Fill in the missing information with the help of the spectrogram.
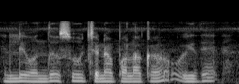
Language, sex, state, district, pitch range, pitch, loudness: Kannada, male, Karnataka, Koppal, 135-160 Hz, 140 Hz, -19 LUFS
